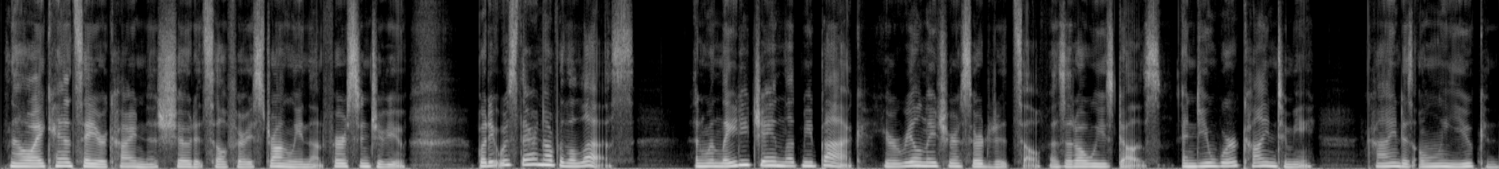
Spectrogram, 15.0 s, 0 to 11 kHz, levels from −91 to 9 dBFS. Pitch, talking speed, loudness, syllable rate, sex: 210 Hz, 190 wpm, -17 LUFS, 5.3 syllables/s, female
